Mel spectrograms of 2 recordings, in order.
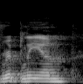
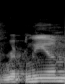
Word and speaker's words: Rippleium: you can see rip Liam right here it is spelled Ripple but it's rip Liam um just depending on where you put that syllable but uh they want want me to pronounce it rip Liam is fine I just called Liam for short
